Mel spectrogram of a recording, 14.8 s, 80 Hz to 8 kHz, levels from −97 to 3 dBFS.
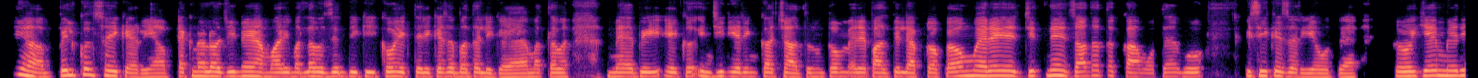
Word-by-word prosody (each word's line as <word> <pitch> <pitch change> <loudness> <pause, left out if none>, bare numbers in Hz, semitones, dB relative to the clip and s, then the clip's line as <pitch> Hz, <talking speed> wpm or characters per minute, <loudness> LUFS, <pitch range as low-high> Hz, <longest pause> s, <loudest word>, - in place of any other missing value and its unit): जी, 230 - +1
हाँ। 170 -7 +4
बिल्कुल, 200 +3 +3
सही 190 -2 +2
कह 155 -4 0
रही 135 0 -3
हैं 140 - -2
आप, 140 -1 -4
टेक्नोलॉज़ी 165 0 +2
ने 170 +1 +2
हमारी 155 0 +2
मतलब 155 +1 +1
ज़िंदगी 155 0 +1
को 165 0 +3
एक 160 -1 0
तरीके 150 0 0
से 155 - +1
बदल 150 0 0
ही 140 - 0
गया 135 0 -1
है। 140 - 0
मतलब 145 0 -2 0.4
मैं 150 0 0
भी 155 +1 +3 0.2
एक 150 0 -4
इंजीनियरिंग 155 -1 0
का 155 -1 +1
छात्र 145 -1 -1
हूँ 145 0 -6
तो 155 0 0
मेरे 150 -1 -1
पास 150 -1 +1
भी 160 - 0
लैपटॉप 145 0 -1
है 160 - +3
और 170 +1 +2
मेरे 180 0 +4
जितने 185 +3 +2
ज़्यादातर 170 +3 -2
काम 145 -2 +1
होते 140 +1 -9
हैं 155 - -5
वो 150 +1 -1 0.4
इसी 170 +1 +2
के 175 - +4
ज़रिए 145 -3 -2
होते 135 0 -3
हैं, 135 0 -2 0.4
तो 165 0 +4
ये 185 +2 +2
मेरी 185 0 +3
155 Hz, 205 wpm, -22 LUFS, 145-170 Hz, 0.4 s, हाँ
